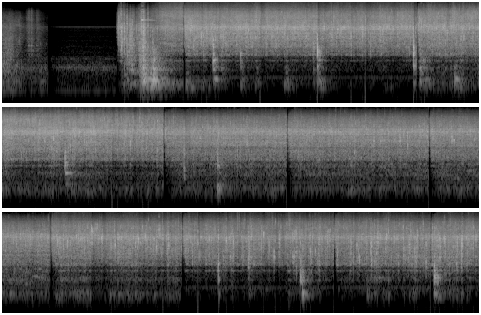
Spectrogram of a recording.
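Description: Sliced smoked duck frying in a grill pan: a steady sizzle that starts abruptly about two seconds in, with occasional knocks of a cooking utensil stirring in the pan.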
